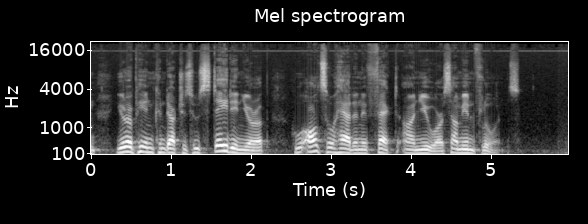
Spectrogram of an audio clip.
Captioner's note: none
